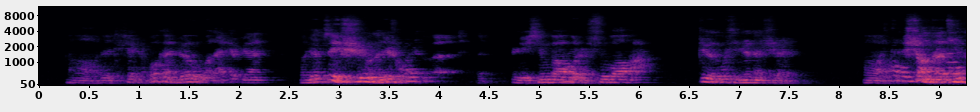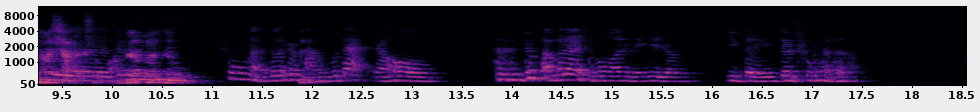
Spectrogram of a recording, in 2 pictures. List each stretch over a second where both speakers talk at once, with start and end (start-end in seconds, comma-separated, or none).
8.5-10.6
